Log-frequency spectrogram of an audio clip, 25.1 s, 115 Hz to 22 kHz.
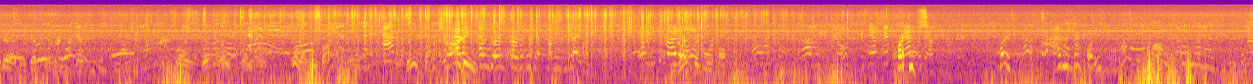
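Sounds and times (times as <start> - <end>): distant people chatting: 0.0 - 25.0
horse walking on sand: 3.6 - 17.6.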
